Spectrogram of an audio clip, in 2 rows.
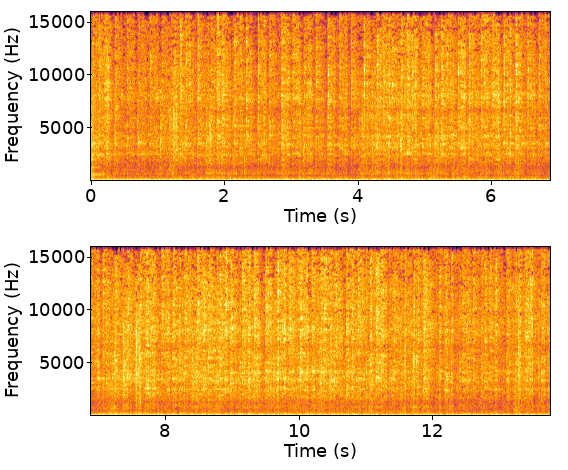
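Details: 1978 Honda Goldwing just after a cold start on choke, following carburettor sync, about 52°F ambient; deep, even idle near 600 rpm with a steady low beat, no misses or hunting. Carbs synchronized, it would never idle like this before.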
